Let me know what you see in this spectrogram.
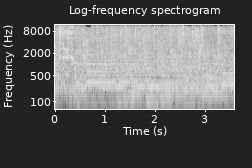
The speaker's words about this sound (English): Let's give a warm clap to the Lord.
